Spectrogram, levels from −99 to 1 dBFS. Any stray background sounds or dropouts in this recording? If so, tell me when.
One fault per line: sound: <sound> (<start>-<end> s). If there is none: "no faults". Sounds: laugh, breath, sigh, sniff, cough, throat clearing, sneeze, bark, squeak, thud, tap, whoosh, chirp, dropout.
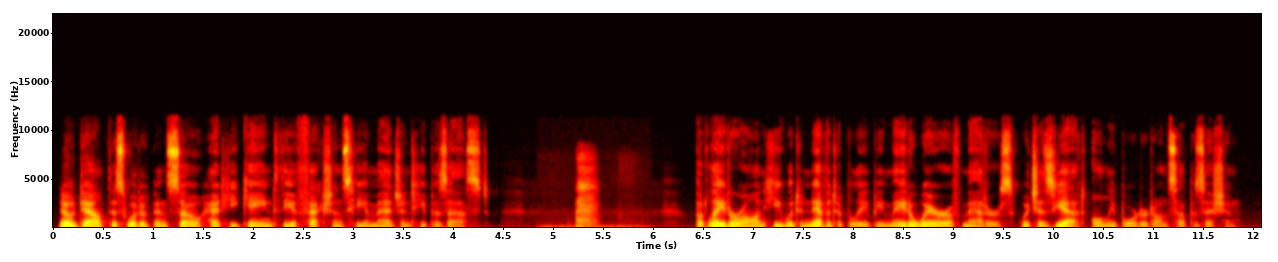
sound: breath (4.8-6.0 s)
